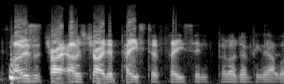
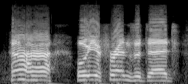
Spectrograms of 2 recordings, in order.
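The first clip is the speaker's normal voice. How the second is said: mocking taunt; 8 semitones higher, 5 dB louder than usual. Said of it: "and I say".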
